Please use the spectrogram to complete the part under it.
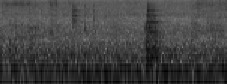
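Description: A spoon mixes spices for amla pickle in a pot: soft scraping under a quiet background, then one sharp metallic clink of the spoon against the pot near the end.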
